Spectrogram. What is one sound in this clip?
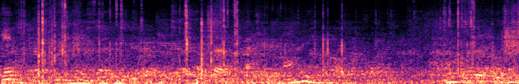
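Papers rustle close by.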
